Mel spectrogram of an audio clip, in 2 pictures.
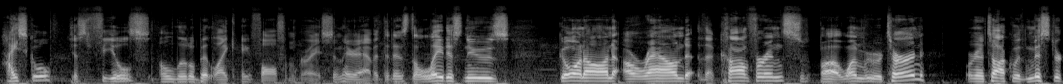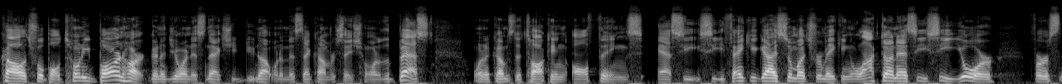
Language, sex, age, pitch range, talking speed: English, male, 40-59, 130-155 Hz, 215 wpm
